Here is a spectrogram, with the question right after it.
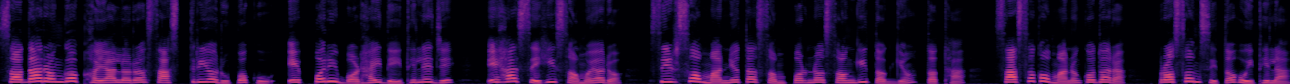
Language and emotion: Odia, neutral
